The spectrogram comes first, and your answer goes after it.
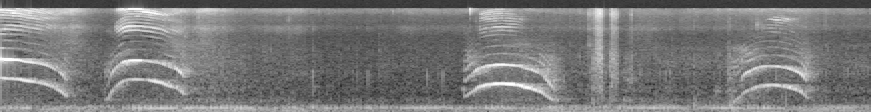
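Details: Loud meowing from newborn kittens as their mother grooms them, four high arched cries rising then falling, two close together at the start and two spaced later, with a soft low purr underneath.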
